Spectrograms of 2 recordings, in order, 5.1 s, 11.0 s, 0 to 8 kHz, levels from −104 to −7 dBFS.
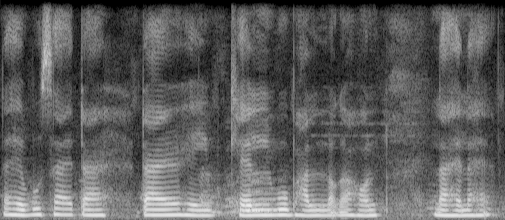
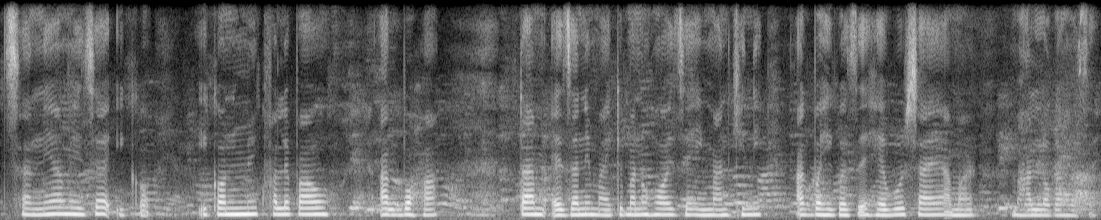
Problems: background sounds at intervals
